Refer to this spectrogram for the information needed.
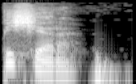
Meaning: cave
- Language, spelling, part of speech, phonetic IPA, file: Russian, пещера, noun, [pʲɪˈɕːerə], Ru-пещера.ogg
